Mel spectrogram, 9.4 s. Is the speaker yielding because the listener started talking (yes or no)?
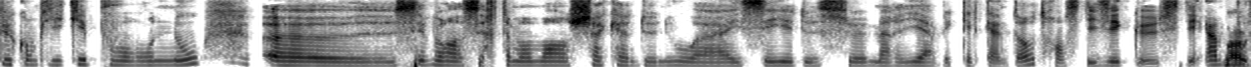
yes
